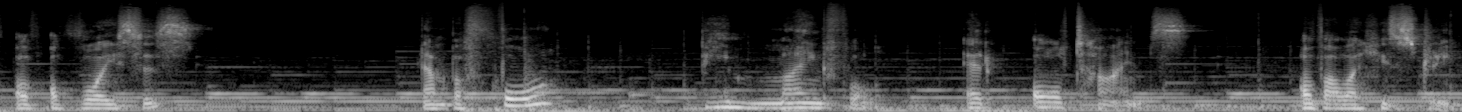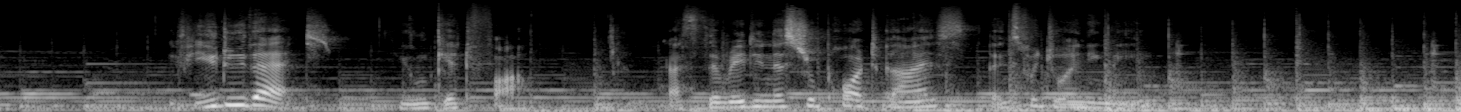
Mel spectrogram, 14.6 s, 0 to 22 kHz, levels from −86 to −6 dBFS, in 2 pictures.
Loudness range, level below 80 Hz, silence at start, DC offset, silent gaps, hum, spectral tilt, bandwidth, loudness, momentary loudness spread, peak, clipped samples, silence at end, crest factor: 2 LU; -40 dBFS; 0 s; under 0.1%; none; none; -6 dB/octave; 17 kHz; -28 LUFS; 12 LU; -8 dBFS; under 0.1%; 0 s; 20 dB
